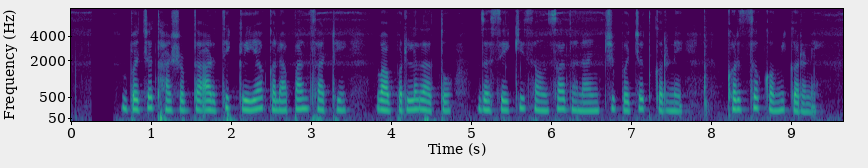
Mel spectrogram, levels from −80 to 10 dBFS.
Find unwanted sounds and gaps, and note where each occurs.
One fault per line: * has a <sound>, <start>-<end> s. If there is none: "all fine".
* has a laugh, 7.9-8.0 s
